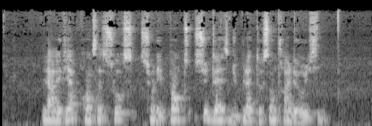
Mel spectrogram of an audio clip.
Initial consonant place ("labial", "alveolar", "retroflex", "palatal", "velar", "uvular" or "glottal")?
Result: alveolar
